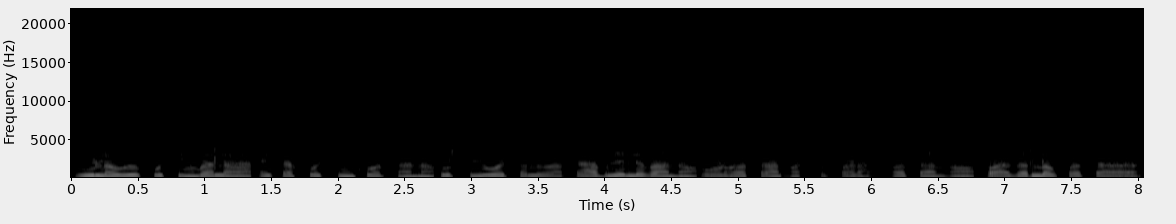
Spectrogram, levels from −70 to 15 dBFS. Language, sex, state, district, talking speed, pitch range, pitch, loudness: Bhojpuri, female, Uttar Pradesh, Deoria, 170 wpm, 160-180 Hz, 170 Hz, -47 LUFS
